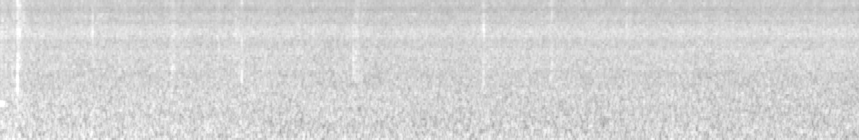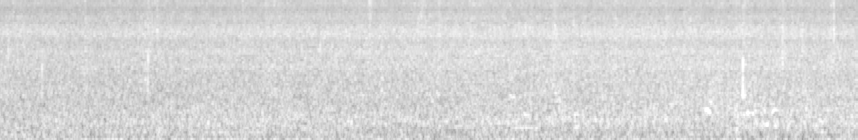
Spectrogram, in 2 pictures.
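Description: Steady rush of river water tumbling over rocks in shallow rapids, a constant even roar that cuts in suddenly at the start.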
